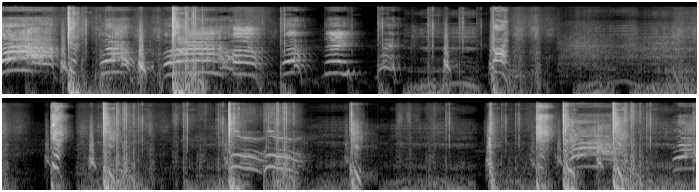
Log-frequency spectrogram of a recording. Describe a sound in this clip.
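Fists thud in heavy punches.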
